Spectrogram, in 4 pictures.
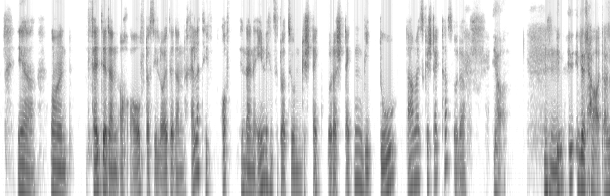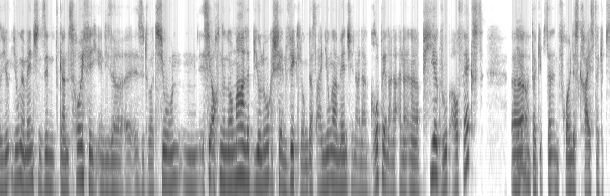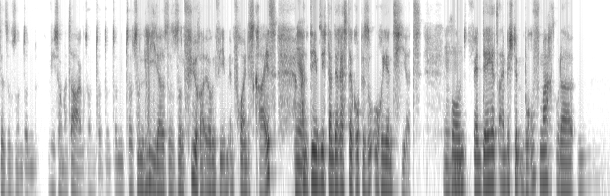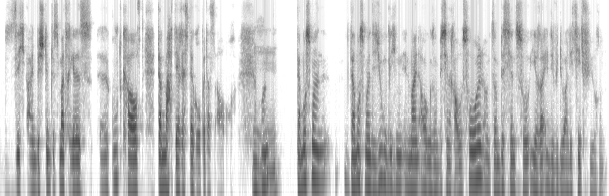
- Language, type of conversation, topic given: German, podcast, Wie triffst du Entscheidungen, die zu deinen Werten passen?
- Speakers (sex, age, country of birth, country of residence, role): male, 25-29, Germany, Germany, host; male, 40-44, Germany, Germany, guest
- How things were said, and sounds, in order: static; in English: "Peer Group"; other background noise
